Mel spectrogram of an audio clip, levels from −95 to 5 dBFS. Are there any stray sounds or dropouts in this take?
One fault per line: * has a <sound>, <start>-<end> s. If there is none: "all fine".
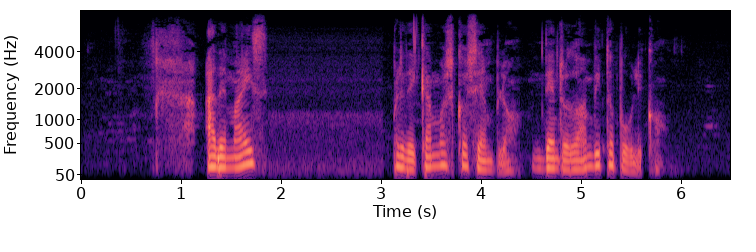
all fine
